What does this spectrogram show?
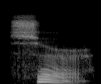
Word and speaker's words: si: associated with the heart s i pronounced like Sir with a slow exhale which is associated with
